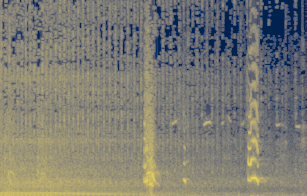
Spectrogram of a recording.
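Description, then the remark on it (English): A lawn mower engine, used to mow the yard, runs with a steady, low droning hum that gradually fades, while two short, sharp bursts, like barks or squeaks, break in over it. No one speaks. “Jerry went out to mow the yard.”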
